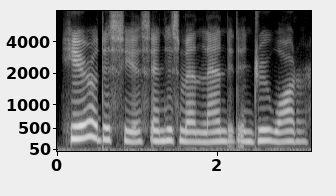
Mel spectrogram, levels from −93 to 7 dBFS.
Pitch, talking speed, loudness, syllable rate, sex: 225 Hz, 170 wpm, -17 LUFS, 4.6 syllables/s, female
